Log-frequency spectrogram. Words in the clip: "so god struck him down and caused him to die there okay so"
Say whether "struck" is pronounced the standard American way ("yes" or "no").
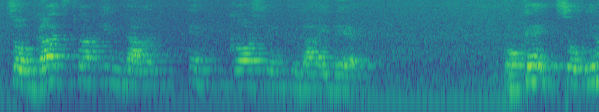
no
